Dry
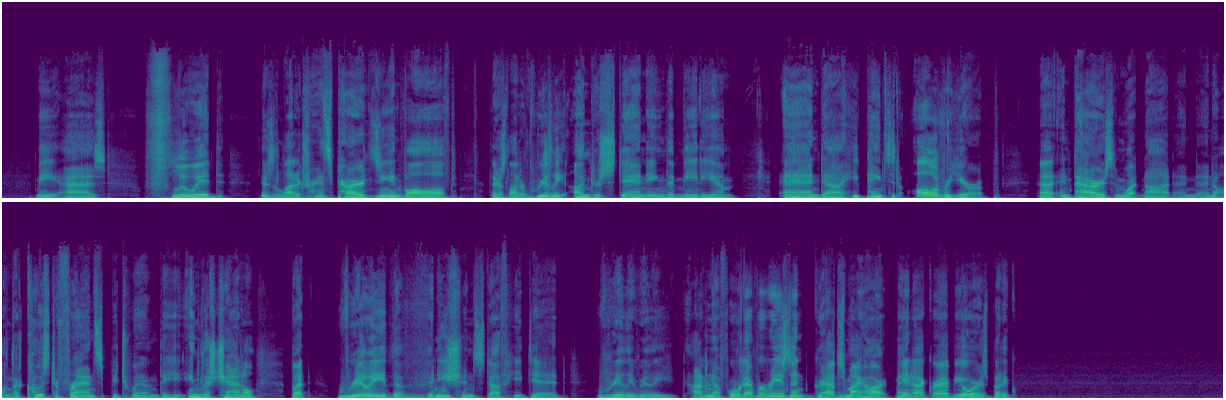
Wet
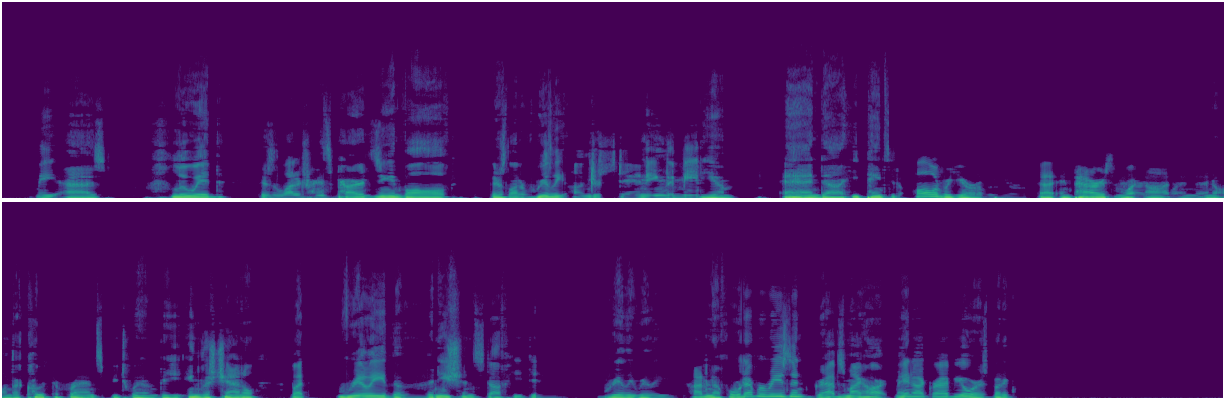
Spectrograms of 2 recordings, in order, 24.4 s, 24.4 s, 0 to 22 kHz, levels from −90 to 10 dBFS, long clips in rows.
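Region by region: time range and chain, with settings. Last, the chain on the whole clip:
0:02.15–0:03.69: high-pass filter 180 Hz 6 dB per octave + mains-hum notches 60/120/180/240/300 Hz + multiband upward and downward compressor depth 40%
0:05.66–0:06.98: meter weighting curve D + low-pass that shuts in the quiet parts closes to 1,500 Hz, open at −21.5 dBFS + compressor whose output falls as the input rises −30 dBFS, ratio −0.5
0:08.87–0:11.81: Butterworth low-pass 3,300 Hz + single-tap delay 445 ms −21.5 dB
0:12.58–0:13.18: low-pass filter 1,100 Hz + parametric band 760 Hz −10 dB 0.21 octaves
0:13.91–0:14.61: low-pass filter 6,000 Hz + one half of a high-frequency compander encoder only
0:17.56–0:18.26: phaser with its sweep stopped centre 2,500 Hz, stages 8 + downward compressor 10 to 1, threshold −43 dBFS
whole clip: bass and treble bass +14 dB, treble −3 dB; low-pass that shuts in the quiet parts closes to 2,400 Hz, open at −10 dBFS; noise reduction from a noise print of the clip's start 20 dB; level −7.5 dB

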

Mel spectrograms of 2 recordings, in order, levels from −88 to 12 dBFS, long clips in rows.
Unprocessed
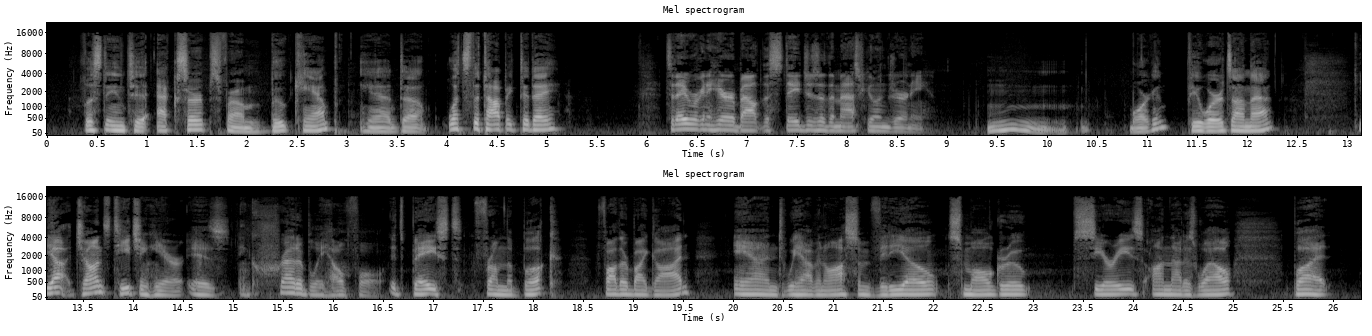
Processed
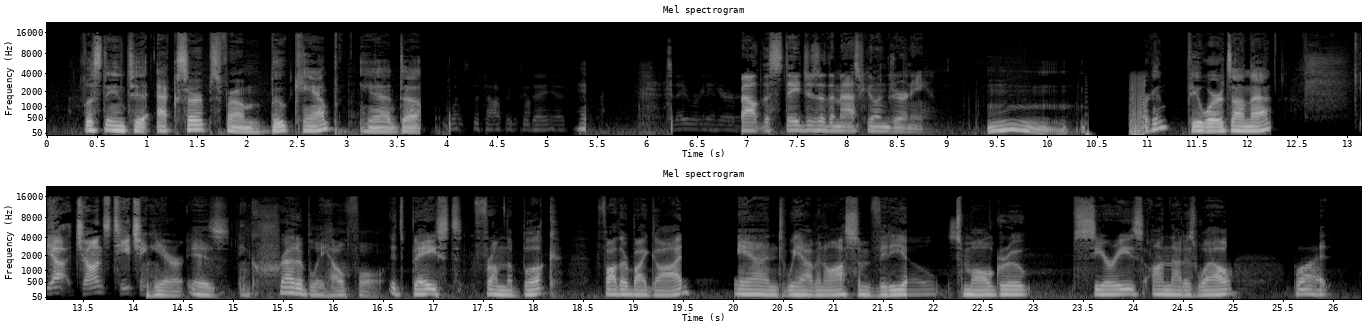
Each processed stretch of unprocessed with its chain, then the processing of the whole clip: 0:03.73–0:06.96: delay that plays each chunk backwards 185 ms, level −8 dB + Savitzky-Golay smoothing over 15 samples + gate with flip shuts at −25 dBFS, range −38 dB
0:10.39–0:10.99: comparator with hysteresis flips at −29 dBFS + linear-prediction vocoder at 8 kHz pitch kept
0:12.24–0:14.15: high-pass filter 890 Hz + high-shelf EQ 2,700 Hz +7 dB
0:19.49–0:20.06: Chebyshev low-pass with heavy ripple 610 Hz, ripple 3 dB + parametric band 290 Hz −7 dB 1.1 octaves
0:21.74–0:22.25: Butterworth low-pass 6,000 Hz 48 dB per octave + parametric band 1,500 Hz −14.5 dB 2.9 octaves + downward compressor 8 to 1, threshold −38 dBFS
0:24.94–0:25.88: low-pass filter 1,300 Hz 24 dB per octave + mains-hum notches 50/100/150 Hz + micro pitch shift up and down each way 18 cents
whole clip: no processing

